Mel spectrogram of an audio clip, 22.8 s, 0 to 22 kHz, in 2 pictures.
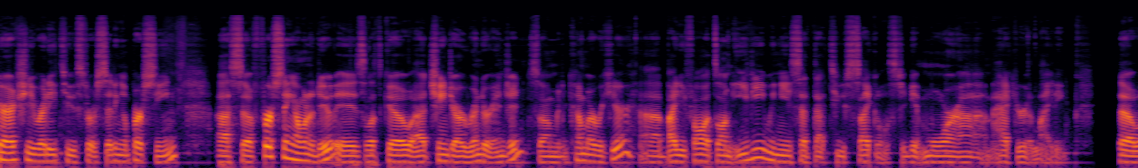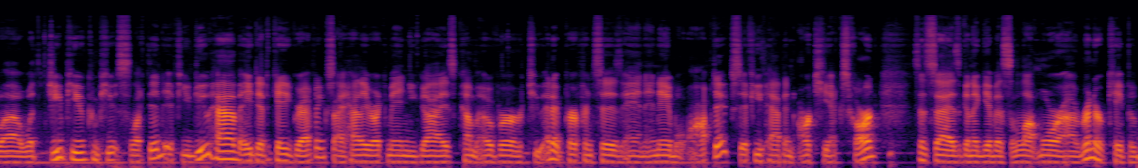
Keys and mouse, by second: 0.1 ctrl+s, 3.5 ctrl+s, 5.3 click, 5.7 click, 7.2-8.5 middle drag, 10.2-12.0 middle drag, 13.9-14.8 middle drag.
